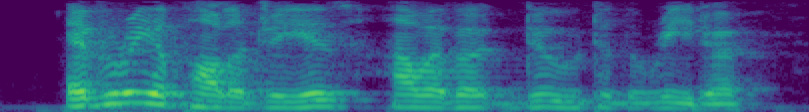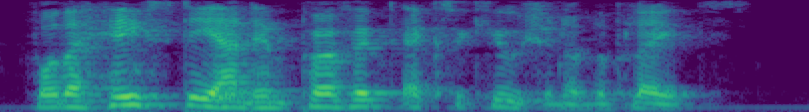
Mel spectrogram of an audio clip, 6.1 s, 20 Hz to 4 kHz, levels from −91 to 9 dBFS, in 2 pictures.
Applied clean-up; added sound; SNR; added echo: none; none; none; none.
